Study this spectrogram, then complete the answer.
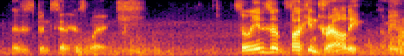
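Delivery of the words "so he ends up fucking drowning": much louder and higher, shouting the punchline; emphatic outburst. Real, not acted. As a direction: blurt out the ending. Punchline of drowning story.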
